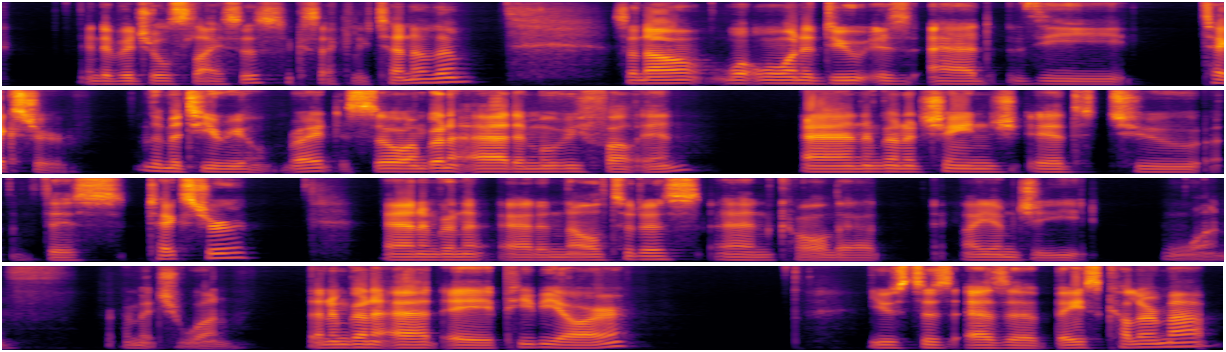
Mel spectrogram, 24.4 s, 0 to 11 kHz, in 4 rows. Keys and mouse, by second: 1.4-1.7 typing, 5.7 click, 7.8 click, 8.0-9.1 typing, 9.3 click, 10.4 click, 12.8-15.0 drag, 15.0 alt+n, 15.9 alt+click, 18.7 middle click, 19.0 click, 20.1-21.8 drag, 21.8 middle click, 22.3 click.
